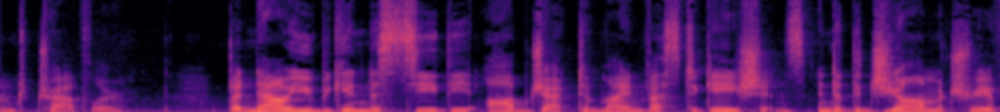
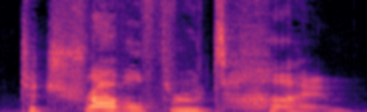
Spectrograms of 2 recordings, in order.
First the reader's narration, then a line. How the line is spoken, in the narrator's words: exclaimed the very young man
